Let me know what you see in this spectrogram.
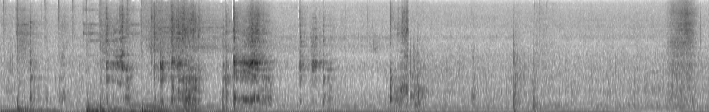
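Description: Cubes of tofu deep-frying in a wok of hot oil, sizzling steadily. Metal tongs clink and scrape against the wok a few times in the first half.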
